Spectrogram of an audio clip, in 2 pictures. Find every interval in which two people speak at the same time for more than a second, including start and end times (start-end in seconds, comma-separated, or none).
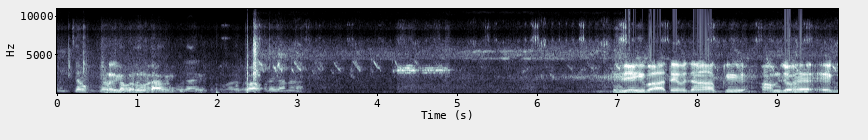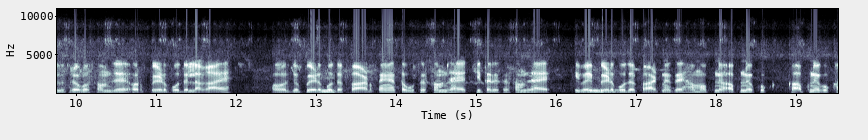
0.6-2.6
